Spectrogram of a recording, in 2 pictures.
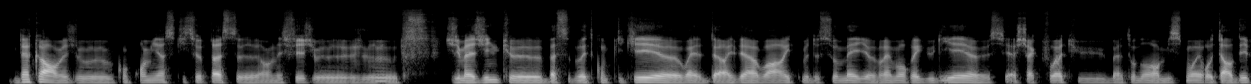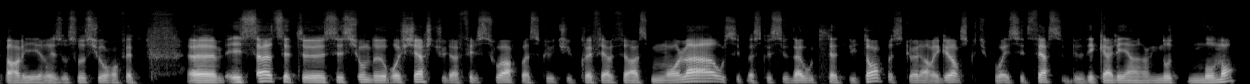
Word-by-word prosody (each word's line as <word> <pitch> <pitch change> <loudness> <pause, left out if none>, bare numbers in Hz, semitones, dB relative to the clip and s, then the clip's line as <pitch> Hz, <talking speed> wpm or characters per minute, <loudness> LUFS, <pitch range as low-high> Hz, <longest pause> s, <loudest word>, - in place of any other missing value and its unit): D'accord, 110 0 +5
ouais, 90 0 -2
je 85 0 -4
comprends 95 +2 -6
bien 100 +1 -1
ce 95 - -7
qui - - -14
se - - -4
passe, 90 -2 +1
heu, 80 0 -3
en 80 +1 -5
effet, 85 +3 -2
je 80 -3 -4
je 75 -1 -4 0.5
j'imagine 95 +3 +3
que, 90 -3 +3
bah, - - +1
ça 80 - -8
doit 90 - 0
être 90 - -1
compliqué, 105 -1 +3
heu, 90 -3 +5
ouais 85 -2 0
d'arriver 80 +2 +1
à 90 - +4
avoir 85 -1 +2
un - - +1
rythme 90 0 -5
de 85 - -10
sommeil, 95 +2 -2
heu, 85 - 0
vraiment 90 +2 -1
régulier, 90 +3 0
heu, 90 -3 +1
si 85 - -8
à - - -2
chaque - - -3
fois 100 0 +1
tu 90 -1 -12
bah, 85 -1 -6
ton 90 - -8
endormissement 90 +1 -2
est - - +1
retardé 90 +2 +1
par 85 -3 +2
les 85 0 -2
réseaux 85 +1 -4
sociaux 95 +1 -3
en - - -3
fait, 75 - -4 0.5
hem 95 +1 +7
et 110 0 +3
ça 145 +8 +5
cette 105 -6 +1
session 110 +2 -3
de 100 -2 -1
recherche, 100 +5 +2
tu - - -13
la - - -2
fais - - -8
le - - -12
soir 105 +2 +1
parce 85 -2 -5
que - - -13
tu 95 - -12
préfères 90 - -1
le - - -6
faire 90 - -1
à 90 - +2
ce 85 - -12
moment-là? 105 +9 +4
Ou 130 - -4
c'est 105 - -11
parce - - -7
que - - -12
c'est 85 0 -9
là 95 0 +3
où 95 - -6
tu 85 - -20
as - - +1
du 85 +1 -16
temps? 145 +6 +2
Parce - - -10
qu'à 90 - -3
la 90 - -1
rigueur, 100 +4 +1
ce - - -9
que - - -27
tu - - -18
pourrais 90 -1 -3
essayer - - -9
de - - -17
faire, - - +3
c'est - - -13
de 85 - -9
décaler 90 +2 +1
à 85 -1 0
un 85 +1 -7
autre 95 0 -2
moment? 100 - +1
90 Hz, 240 wpm, -24 LUFS, 85-100 Hz, 0.5 s, hem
